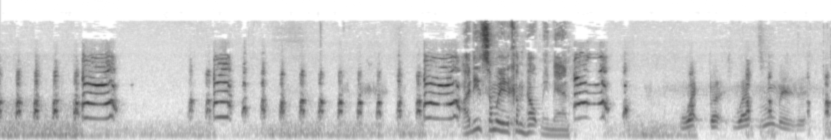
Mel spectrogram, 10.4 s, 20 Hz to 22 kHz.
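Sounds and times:
chicken clucking in a room: 0:00.0 - 0:01.6, 0:02.3 - 0:05.8, 0:07.1 - 0:08.0, 0:08.6 - 0:10.3
speech: 0:05.8 - 0:07.3, 0:08.6 - 0:10.3.

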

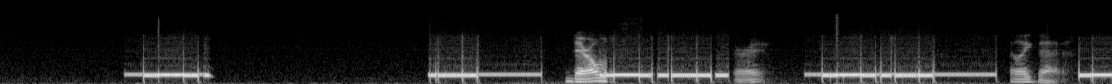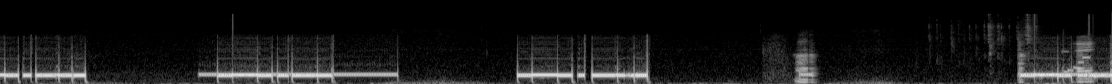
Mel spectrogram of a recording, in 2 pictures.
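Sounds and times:
telephone dialing tones: 0:01.3 - 0:02.1, 0:04.3 - 0:05.4, 0:06.0 - 0:07.3, 0:08.1 - 0:10.0, 0:10.8 - 0:12.0, 0:13.1 - 0:15.1, 0:16.3 - 0:17.6, 0:21.3 - 0:22.2
speech: 0:05.7 - 0:06.2, 0:07.4 - 0:07.7, 0:10.1 - 0:10.7, 0:19.1 - 0:19.4.

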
